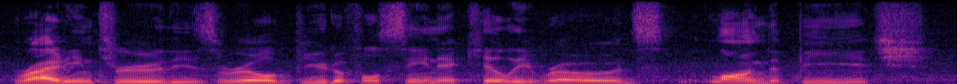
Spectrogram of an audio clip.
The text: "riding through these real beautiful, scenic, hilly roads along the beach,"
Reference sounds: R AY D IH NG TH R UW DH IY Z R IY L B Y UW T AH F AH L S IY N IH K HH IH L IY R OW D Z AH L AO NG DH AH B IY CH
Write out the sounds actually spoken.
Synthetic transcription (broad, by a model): R AY D IH NG TH R UW DH IY Z R IY L B Y UW T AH F L S IY N IH K IH L IY R OW D Z AH L AO NG DH AH B IY CH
